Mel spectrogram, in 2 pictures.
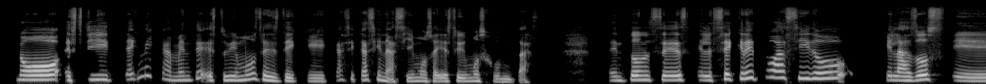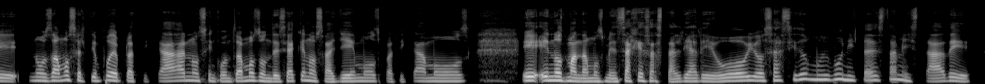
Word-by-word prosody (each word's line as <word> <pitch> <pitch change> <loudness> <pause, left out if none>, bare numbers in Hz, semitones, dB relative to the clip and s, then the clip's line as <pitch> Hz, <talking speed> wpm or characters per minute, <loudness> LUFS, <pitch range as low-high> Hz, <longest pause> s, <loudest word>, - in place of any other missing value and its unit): No, 215 +1 +8
eh 195 - +1
sí, 220 -2 -1
técnicamente 230 - -5
estuvimos 195 +6 -1
desde 165 -7 +1
que 145 -2 -7
casi 205 +1 -11
casi 205 +1 -3
nacimos, 155 -3 -3
ahí 140 - +1
estuvimos 150 +1 -2
juntas. 130 -3 -8 0.7
Entonces 200 +2 +1
el 195 -1 -2
secreto 260 - +1
ha 310 -1 +4
sido, 275 +7 +2 0.4
que 200 - -1
las 185 -1 +3
2, 220 +2 +2
eh, 155 -4 -1
nos 175 -1 -2
damos 180 +3 +2
el 180 -4 -2
tiempo 170 +3 -3
de 175 -2 +4
platicar, 150 +3 -1
nos 175 -3 -3
encontramos 155 +4 -1
donde 145 -4 0
sea 155 +3 0
que 190 +5 -4
nos 165 -4 -1
hallemos, 145 +3 -2
platicamos, 145 +3 -5 0.5
eh 180 0 +6
eh, 185 - +6
nos 185 -1 +6
mandamos 145 -3 +3
mensajes 150 +3 0
hasta 145 -4 -3
el 130 - -4
día 145 0 -1
de 145 -2 -1
hoy. 170 +6 +2
O 175 - +2
sea, 185 +2 -3
ha - - -6
sido 225 +6 -3
muy 220 -1 +1
bonita 215 -4 -2
esta 200 -2 -6
amistad 155 -8 -3
de, 150 -5 -2
175 Hz, 165 wpm, -24 LUFS, 150-205 Hz, 0.7 s, No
